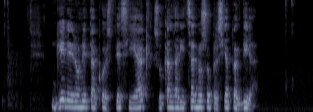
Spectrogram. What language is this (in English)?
Basque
